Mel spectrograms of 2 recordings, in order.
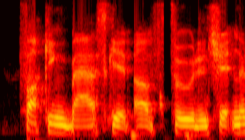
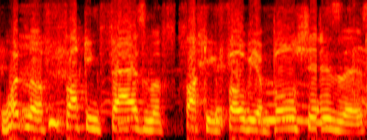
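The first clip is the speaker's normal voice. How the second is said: panicking gamer; 5 semitones higher than usual. Real, not acted. Reacting to jump scare.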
